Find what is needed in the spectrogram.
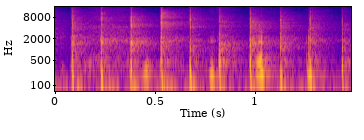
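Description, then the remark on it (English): A quick run of about ten sharp hand claps or snaps, crisp, fired off in a fast, fairly even rhythm with no talking. “And then you give it the old clap job where it's like”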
